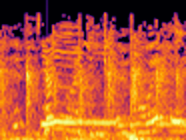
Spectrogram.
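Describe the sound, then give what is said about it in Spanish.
A handful of sharp, evenly spaced hand claps, about four per second, applauding during a live stream, sound over a steady, droning voice-like tone. “Aplausos.”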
